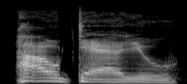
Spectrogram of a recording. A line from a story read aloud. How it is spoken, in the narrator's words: He growled, sounding suddenly like the bear-sized dog he had been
